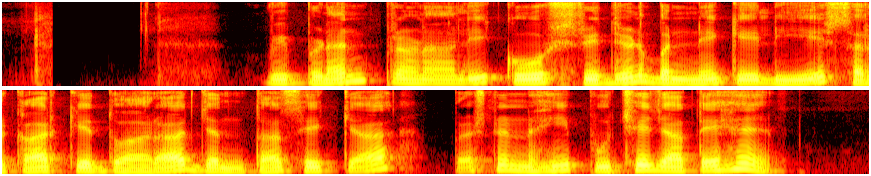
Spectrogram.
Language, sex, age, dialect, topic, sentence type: Hindi, male, 18-24, Garhwali, agriculture, question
